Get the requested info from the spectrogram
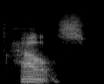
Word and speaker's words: Rosenhaus: Is it Haas or House? – House. Yeah. – Should be spelled like house from house.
